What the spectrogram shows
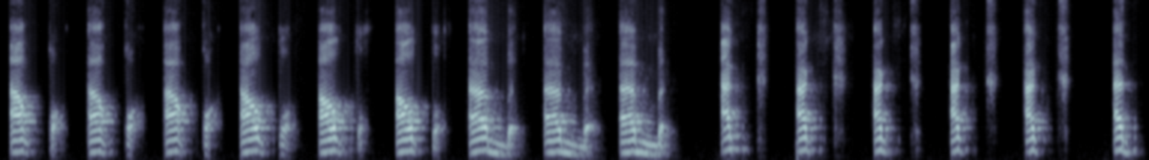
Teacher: ini adalah suara yang tertahan nama sifatnya adalah syiddah lawannya adalah rakhaah maka rakhawah itu adalah suara yang tidak tertahan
